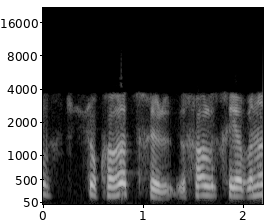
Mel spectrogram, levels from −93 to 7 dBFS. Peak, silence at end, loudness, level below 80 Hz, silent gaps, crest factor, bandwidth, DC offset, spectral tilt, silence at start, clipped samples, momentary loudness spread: -10 dBFS; 0 s; -27 LUFS; -86 dBFS; none; 16 dB; 3.9 kHz; under 0.1%; -3.5 dB/octave; 0 s; under 0.1%; 8 LU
